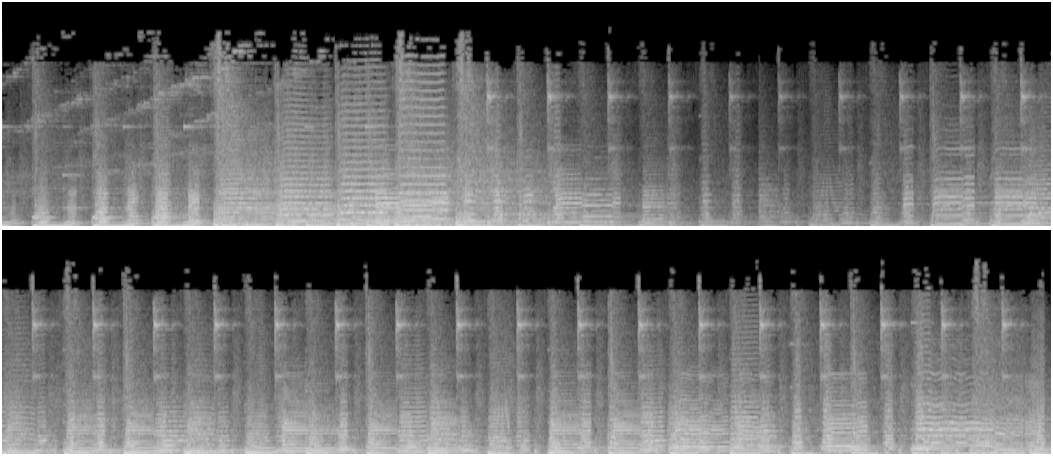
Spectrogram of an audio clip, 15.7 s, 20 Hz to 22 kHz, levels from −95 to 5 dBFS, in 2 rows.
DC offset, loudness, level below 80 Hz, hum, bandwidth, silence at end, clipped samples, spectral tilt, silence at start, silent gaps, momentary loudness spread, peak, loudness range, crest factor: under 0.1%; -14 LUFS; -22 dBFS; none; 19.5 kHz; 0 s; under 0.1%; -4 dB/octave; 0 s; none; 13 LU; 0 dBFS; 8 LU; 14 dB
